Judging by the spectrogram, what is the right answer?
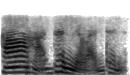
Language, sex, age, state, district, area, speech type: Marathi, female, 45-60, Maharashtra, Kolhapur, urban, conversation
